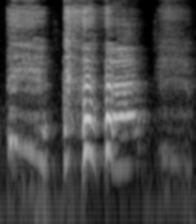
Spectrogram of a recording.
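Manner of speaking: very high loud laugh; big laugh. Real, not acted. Laughing at her own quote, high loud laugh.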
